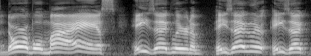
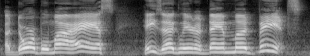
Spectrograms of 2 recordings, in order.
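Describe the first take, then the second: First: High, loud hammed-up scorn; mock-grumpy uncle. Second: Mock-grumpy uncle. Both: Uncle teasing girlfriend about nephew, hammed-up scorn. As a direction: ham up a cranky old uncle's insult.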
